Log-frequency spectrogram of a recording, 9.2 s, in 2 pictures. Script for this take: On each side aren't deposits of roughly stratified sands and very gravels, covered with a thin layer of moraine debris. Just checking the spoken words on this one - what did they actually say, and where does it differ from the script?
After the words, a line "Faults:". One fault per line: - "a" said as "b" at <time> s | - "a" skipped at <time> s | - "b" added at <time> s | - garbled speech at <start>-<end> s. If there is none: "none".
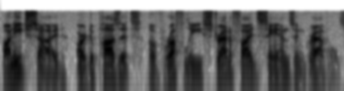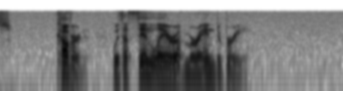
On each side are deposits of roughly stratified sands and gravels, covered with a thin layer of moraine debris.
Faults:
- "aren't" said as "are" at 1.0 s
- "very" skipped at 4.1 s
